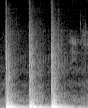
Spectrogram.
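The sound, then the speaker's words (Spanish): Three heavy knocks on a door in a dramatization of the story El cementerio triste de la margen izquierda, evenly spaced about half a second apart, each a deep, loud thud with a short ringing decay and no voices. “Y fijaos, en el caso de El cementerio triste de la margen izquierda, en la dramatización de Diego había unos golpes.”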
